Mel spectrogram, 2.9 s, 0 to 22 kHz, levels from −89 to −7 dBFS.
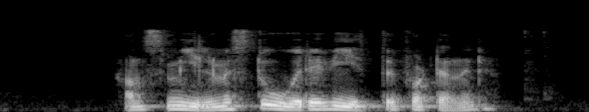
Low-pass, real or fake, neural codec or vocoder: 7.2 kHz; real; none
